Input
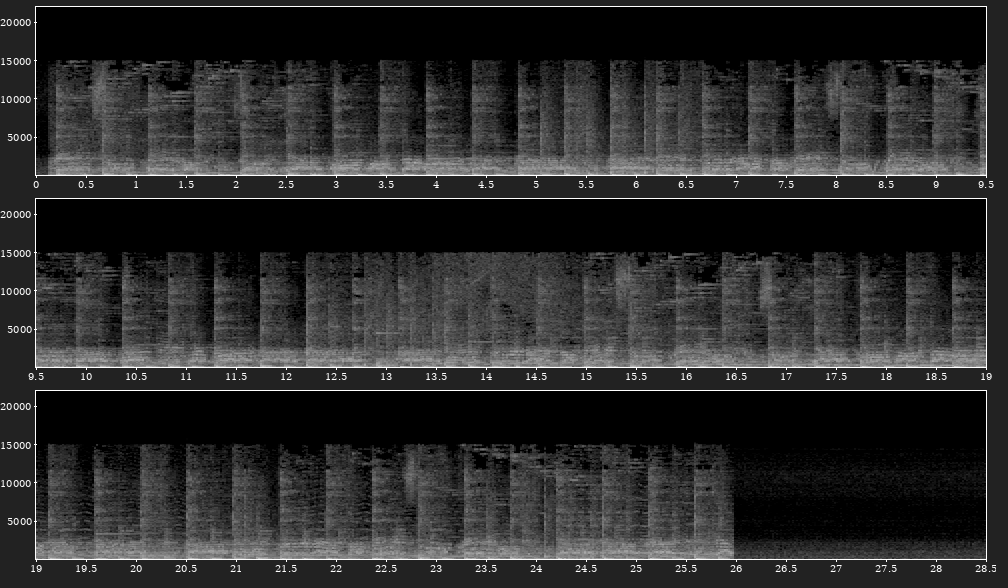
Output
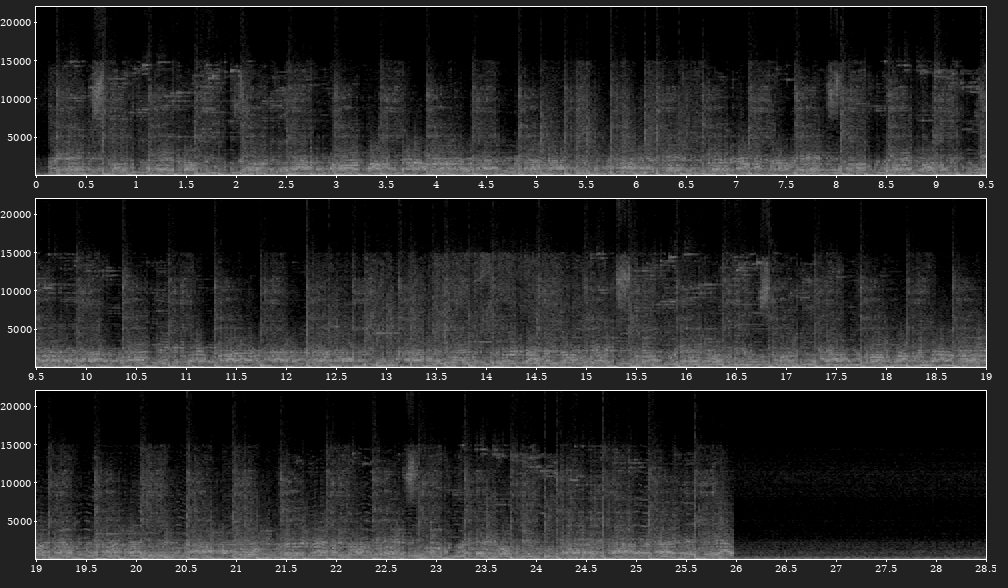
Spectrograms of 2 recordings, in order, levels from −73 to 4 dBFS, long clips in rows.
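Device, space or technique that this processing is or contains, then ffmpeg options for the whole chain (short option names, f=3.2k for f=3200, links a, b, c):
valve amplifier with mains hum: -af "aeval=exprs='(tanh(15.8*val(0)+0.4)-tanh(0.4))/15.8':c=same,aeval=exprs='val(0)+0.00891*(sin(2*PI*60*n/s)+sin(2*PI*2*60*n/s)/2+sin(2*PI*3*60*n/s)/3+sin(2*PI*4*60*n/s)/4+sin(2*PI*5*60*n/s)/5)':c=same"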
